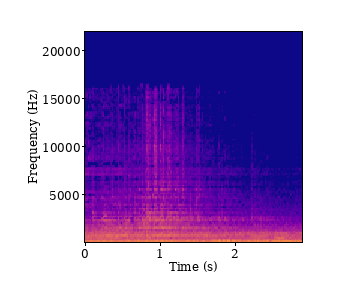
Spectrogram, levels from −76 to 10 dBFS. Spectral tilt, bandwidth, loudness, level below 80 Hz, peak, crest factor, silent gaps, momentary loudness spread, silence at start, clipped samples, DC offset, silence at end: -7 dB/octave; 16.5 kHz; -20 LUFS; -26 dBFS; -6 dBFS; 12 dB; none; 3 LU; 0 s; under 0.1%; under 0.1%; 0 s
